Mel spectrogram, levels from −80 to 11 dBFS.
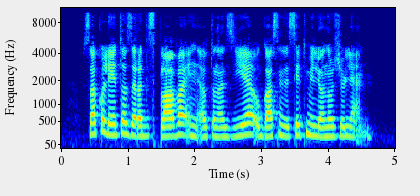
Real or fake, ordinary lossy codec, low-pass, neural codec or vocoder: fake; MP3, 48 kbps; 9.9 kHz; vocoder, 22.05 kHz, 80 mel bands, WaveNeXt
